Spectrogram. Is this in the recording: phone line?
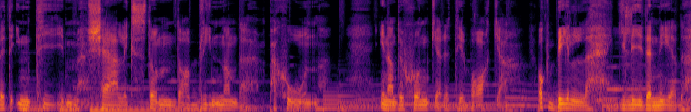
no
